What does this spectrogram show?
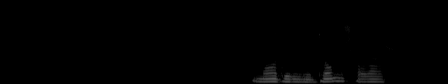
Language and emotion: Russian, neutral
